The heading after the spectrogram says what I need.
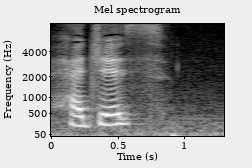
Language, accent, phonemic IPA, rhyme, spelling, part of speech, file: English, US, /ˈhɛd͡ʒɪz/, -ɛdʒɪz, hedges, noun / verb, En-us-hedges.ogg
- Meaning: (noun) plural of hedge; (verb) third-person singular simple present indicative of hedge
